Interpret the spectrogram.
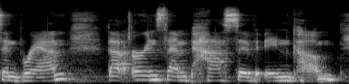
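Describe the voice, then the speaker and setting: Someone with an American accent speaks at a very slow pace with ordinary pitch variation. Room echo is audible, and background noise is noticeable. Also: woman. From United States. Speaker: business coach and consultant. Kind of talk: interview.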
